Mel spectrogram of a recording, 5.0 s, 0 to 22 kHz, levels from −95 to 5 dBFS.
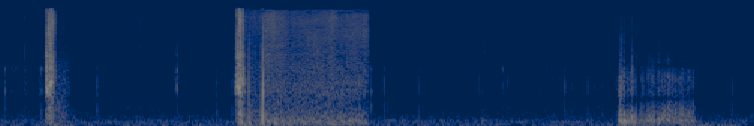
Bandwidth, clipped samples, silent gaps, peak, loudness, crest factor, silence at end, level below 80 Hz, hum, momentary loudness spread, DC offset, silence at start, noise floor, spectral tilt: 16 kHz; under 0.1%; none; -14 dBFS; -45 LUFS; 36 dB; 0.4 s; -70 dBFS; none; 19 LU; under 0.1%; 0.3 s; -78 dBFS; -1.5 dB/octave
